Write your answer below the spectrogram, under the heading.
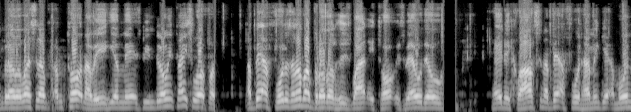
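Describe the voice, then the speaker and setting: A man's voice: a little high, darkish tone, dull audio. A Scottish man hosting a casual phone-in, chatty and sweary, often repeating his words. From Scotland. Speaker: phone-in host.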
